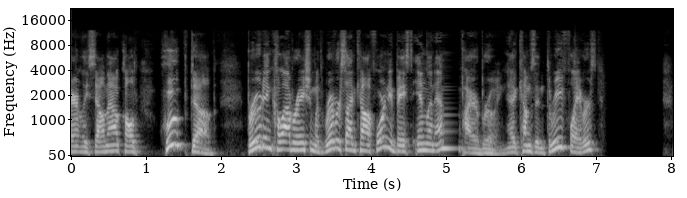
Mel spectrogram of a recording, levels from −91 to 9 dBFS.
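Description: Speech carried over a call path with its top end cut at 12 kHz stalls twice: a brief buzzy smear from 4.97 to 5.19 s, then a fading hold at 7.07 s that drops to silence until 7.90 s. Each is a call audio freeze, likely the jitter buffer running dry, with speech resuming intact but later.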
